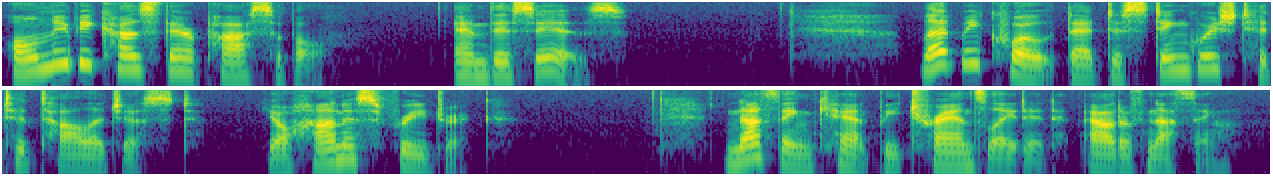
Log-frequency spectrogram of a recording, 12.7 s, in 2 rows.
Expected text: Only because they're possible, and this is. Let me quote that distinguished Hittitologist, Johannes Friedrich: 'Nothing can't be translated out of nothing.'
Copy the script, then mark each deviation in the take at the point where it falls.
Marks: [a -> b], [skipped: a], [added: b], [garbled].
Only because they're possible, and this is. Let me quote that distinguished Hittitologist, Johannes Friedrich: 'Nothing can't be translated out of nothing.'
